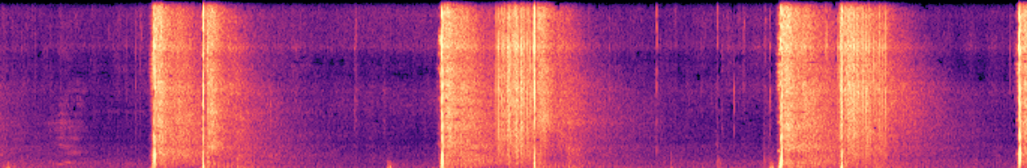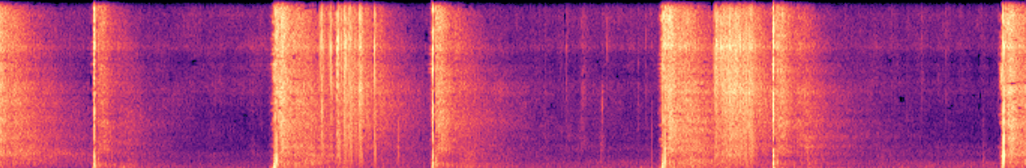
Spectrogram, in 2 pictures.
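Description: Aerial firework shells burst one after another with sharp bangs that echo outdoors.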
